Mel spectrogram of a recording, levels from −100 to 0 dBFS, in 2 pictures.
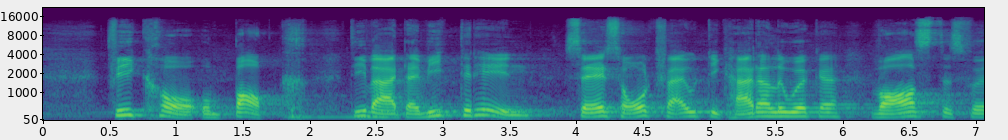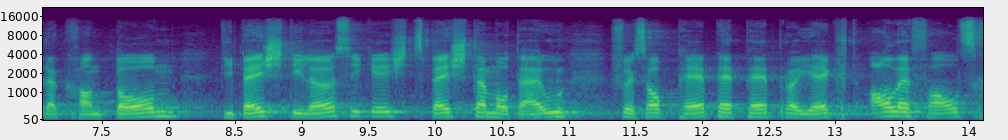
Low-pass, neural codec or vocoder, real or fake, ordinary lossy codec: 14.4 kHz; none; real; Opus, 64 kbps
